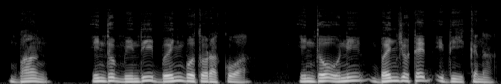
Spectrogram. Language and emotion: Santali, fearful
